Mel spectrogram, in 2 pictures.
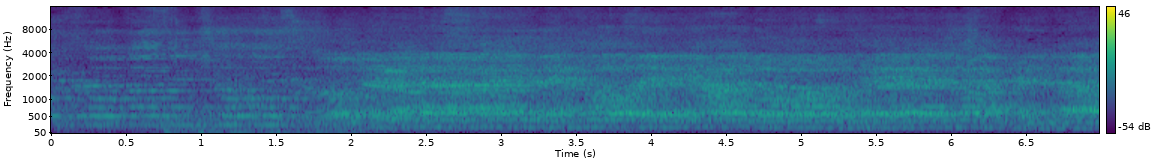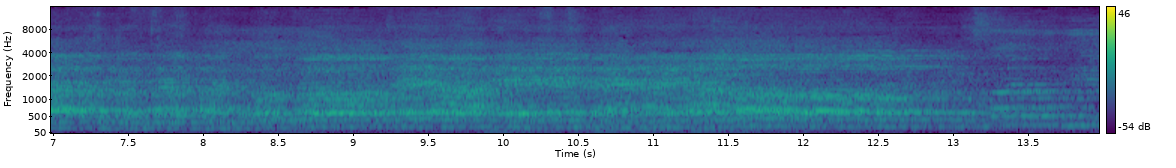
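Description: Male deacons' choir chanting a Syriac Orthodox liturgical hymn together, with long held notes, louder from about two seconds in.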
